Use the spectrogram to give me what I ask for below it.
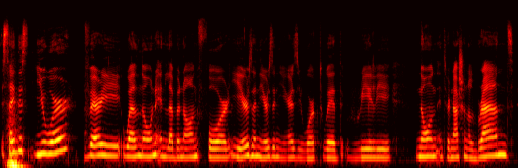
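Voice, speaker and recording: A woman's voice: lowish voice, clear, resonant tone. Upbeat woman podcast host. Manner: upbeat, with brief affirming backchannels. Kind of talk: interview hosting.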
